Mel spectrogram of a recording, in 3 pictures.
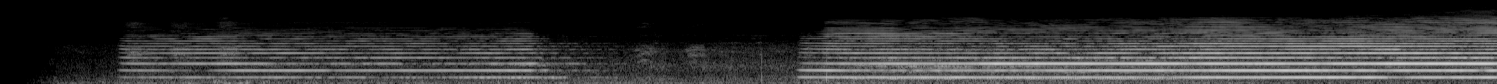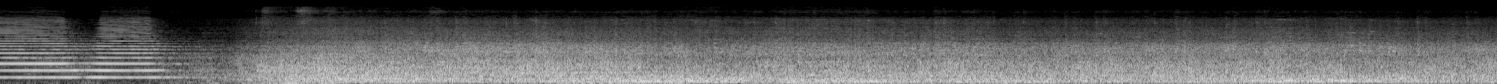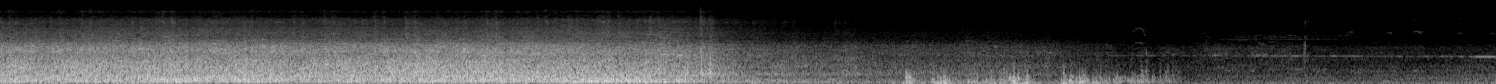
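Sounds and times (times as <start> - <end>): train horn blasts: 1.2 - 6.3, 8.0 - 17.1, 42.0 - 44.9
train wheels rushing on rail: 15.6 - 44.9.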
